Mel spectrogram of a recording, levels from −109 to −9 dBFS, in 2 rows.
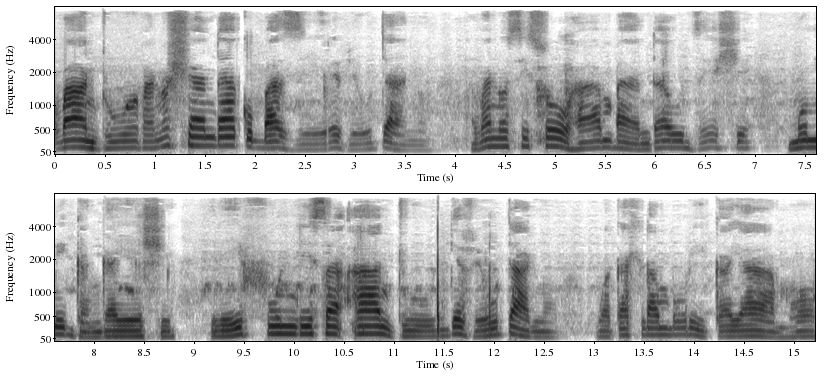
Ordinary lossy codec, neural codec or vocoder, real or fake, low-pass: AAC, 32 kbps; none; real; 7.2 kHz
